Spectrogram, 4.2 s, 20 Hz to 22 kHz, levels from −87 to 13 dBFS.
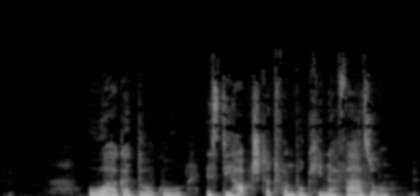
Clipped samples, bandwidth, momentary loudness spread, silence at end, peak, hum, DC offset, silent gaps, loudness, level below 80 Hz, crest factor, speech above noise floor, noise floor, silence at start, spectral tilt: under 0.1%; 14.5 kHz; 9 LU; 0.3 s; -4 dBFS; none; under 0.1%; none; -23 LUFS; -62 dBFS; 18 dB; 38 dB; -61 dBFS; 0.9 s; -5.5 dB/octave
